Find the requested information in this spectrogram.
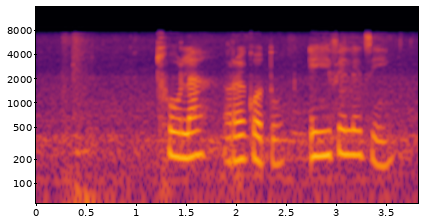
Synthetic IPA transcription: tʰʊlarɛkʼɔtɔɪifelet͡sʼeːŋ̩

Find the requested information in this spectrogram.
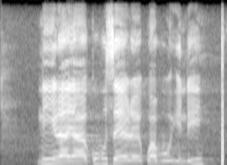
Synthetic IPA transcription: niɺajakʼuβusɛɺɛkʼwaβuindi

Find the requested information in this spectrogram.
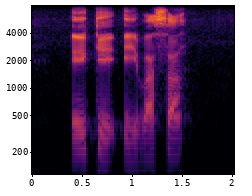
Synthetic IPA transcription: ɪkʼɪʔɪβasa

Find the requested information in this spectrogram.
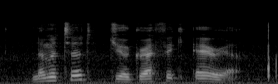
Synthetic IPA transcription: lɪmɪtʰəd | d͡ʒiɔɡɹafɪkʰʔɛːɹiə̰

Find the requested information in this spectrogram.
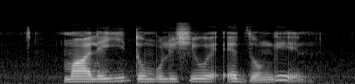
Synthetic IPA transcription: malijitumbuliʃiwɛʔɛd͡zɔŋɡḛːni

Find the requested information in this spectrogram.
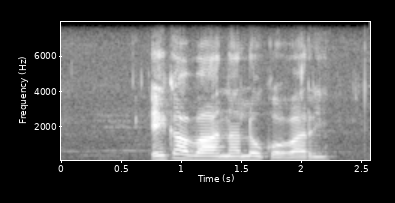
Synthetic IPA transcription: ɛkaβanalɔkɔβari

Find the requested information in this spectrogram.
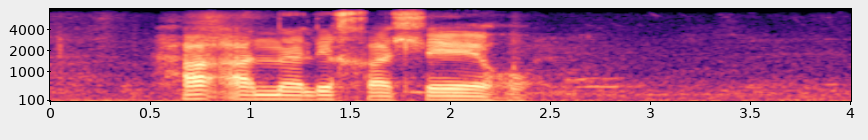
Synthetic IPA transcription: haʔa̰nalɪk͡xʰaɬɛːhɔ

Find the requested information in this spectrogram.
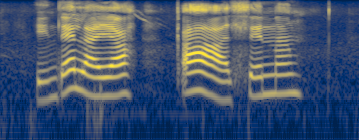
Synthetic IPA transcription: ɦint͡ɬʼɛlaja | kʼaɦaɬɛna

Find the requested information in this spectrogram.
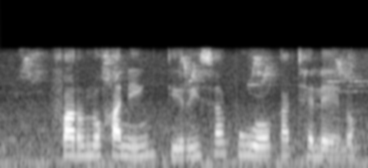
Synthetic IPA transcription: faɾʊlʊχaneŋ̩d̥irisapuɔkatʰɛlɛːlɔ

